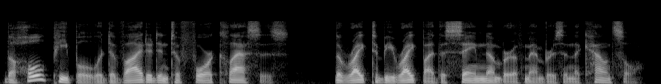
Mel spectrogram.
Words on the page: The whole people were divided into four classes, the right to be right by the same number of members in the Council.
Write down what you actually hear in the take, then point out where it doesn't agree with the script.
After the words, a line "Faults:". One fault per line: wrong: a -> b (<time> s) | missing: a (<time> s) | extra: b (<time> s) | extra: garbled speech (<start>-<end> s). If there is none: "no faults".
The whole people were divided into four classes, the right to be right by the same number of members in the Council.
Faults:
no faults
